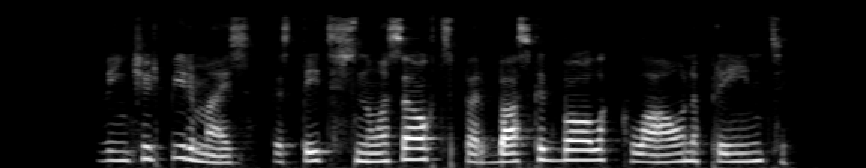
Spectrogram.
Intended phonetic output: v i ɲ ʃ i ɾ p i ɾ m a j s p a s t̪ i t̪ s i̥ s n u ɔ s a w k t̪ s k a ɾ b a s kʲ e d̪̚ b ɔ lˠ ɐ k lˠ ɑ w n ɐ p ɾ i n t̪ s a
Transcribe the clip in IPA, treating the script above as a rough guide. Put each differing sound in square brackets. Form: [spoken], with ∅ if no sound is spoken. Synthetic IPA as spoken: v i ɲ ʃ i ɾ p i ɾ m a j s [k] a s t̪ i t̪ s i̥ s n u ɔ s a w k t̪ s [p] a ɾ b a s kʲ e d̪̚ b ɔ lˠ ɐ k lˠ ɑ w n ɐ p ɾ i n t̪ s [i]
